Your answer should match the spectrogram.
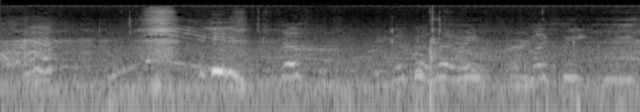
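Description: A child's voice calling and squealing, without clear words, in short scattered outbursts; the loudest is a short high cry a little after two seconds in. A brief rushing noise comes about one and a half seconds in.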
